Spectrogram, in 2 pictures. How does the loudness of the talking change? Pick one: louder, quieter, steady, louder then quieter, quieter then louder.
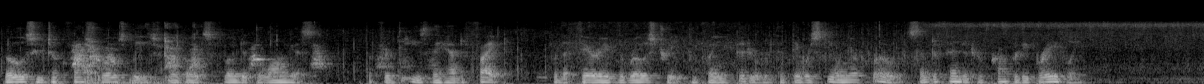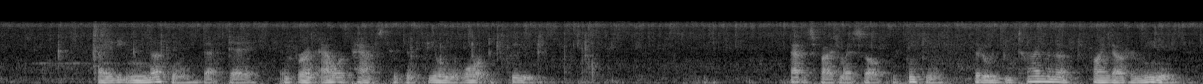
steady.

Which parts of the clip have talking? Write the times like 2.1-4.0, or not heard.
0.0-10.8, 13.0-17.5, 19.9-24.0.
